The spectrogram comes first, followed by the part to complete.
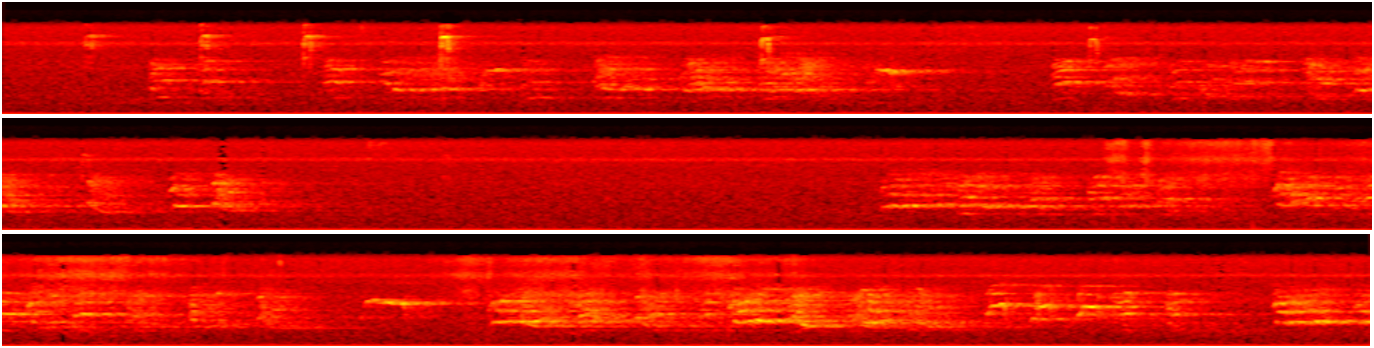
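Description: A pack of beagles baying on a hare's trail, several voices overlapping in runs of calls, falling silent for a few seconds in the middle before taking up again.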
